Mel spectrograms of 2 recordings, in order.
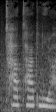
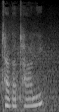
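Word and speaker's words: Tartaglia: Tataglia heißt er. Nicht Tagatali, sondern Tataglia. Ich habe das immer komplett falsch ausgesprochen. Sorry. Aber jetzt weiß ich, dass Tataglia heißt. Und nicht Tagatalia. Bla bla bla bla bla bla bla bla bla bla bla bla bla bla bla bla bla bla bla bla bla bla bla.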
